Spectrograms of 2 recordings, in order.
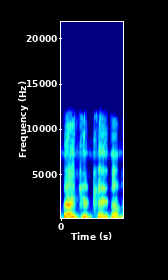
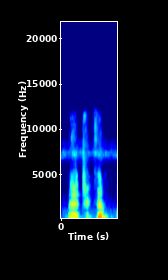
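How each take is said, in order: First: Magic Kingdom squealed much higher; thrilled. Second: Grumpy. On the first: Seeing the sign at last, high delighted squeal. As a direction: gasp it out like a delighted kid. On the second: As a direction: sneer at the sign. Sees sign, still grumpy. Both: Retold or imitated.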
